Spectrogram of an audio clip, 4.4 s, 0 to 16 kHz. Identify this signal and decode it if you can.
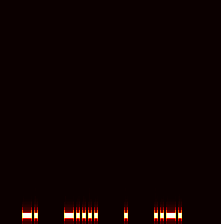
Morse code, heard as a keyed tone, about 20 wpm, spaced as for 11 wpm, 700 Hz. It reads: N6EF
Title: USA Call Signs - 4 Characters - 3x Character Spacing - 20wpm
